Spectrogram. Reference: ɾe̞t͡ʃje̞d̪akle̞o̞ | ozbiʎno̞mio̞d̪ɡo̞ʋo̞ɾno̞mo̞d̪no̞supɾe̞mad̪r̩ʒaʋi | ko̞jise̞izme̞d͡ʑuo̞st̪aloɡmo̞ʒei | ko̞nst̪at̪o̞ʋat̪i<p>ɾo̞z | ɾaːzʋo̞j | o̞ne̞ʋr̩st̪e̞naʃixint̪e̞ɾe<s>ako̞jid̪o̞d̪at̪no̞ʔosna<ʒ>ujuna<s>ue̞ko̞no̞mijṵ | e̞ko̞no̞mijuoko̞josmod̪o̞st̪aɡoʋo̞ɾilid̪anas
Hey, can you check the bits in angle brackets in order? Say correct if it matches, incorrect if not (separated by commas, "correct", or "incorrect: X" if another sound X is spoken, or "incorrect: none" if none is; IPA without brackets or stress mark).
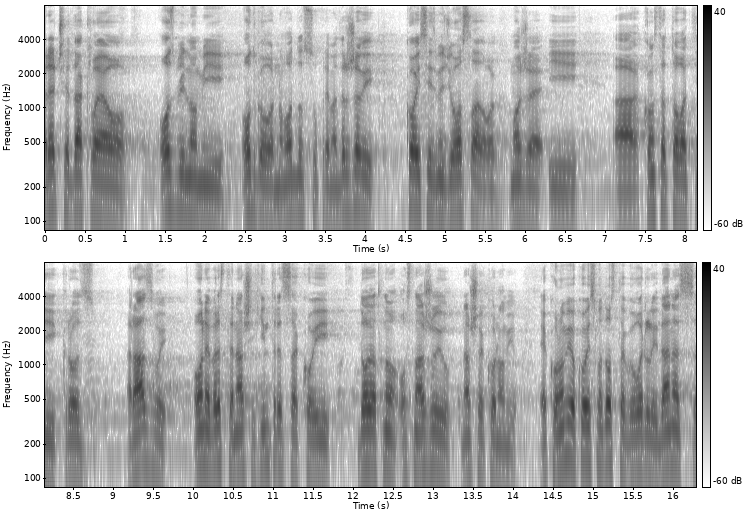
incorrect: k, correct, correct, incorrect: ʃ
